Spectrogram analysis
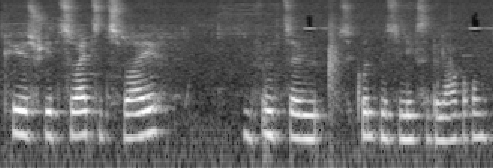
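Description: A woman giving casual, low-key, mildly grumbling commentary on her own gameplay. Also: flat delivery, moderate pace, dark tone, slight background noise. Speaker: gamer commentating own play.

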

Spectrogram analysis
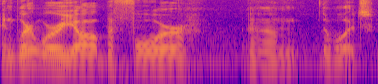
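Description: Relaxed male podcast co-host. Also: fairly low pitch, slow pace, slight background noise. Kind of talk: casual chat.

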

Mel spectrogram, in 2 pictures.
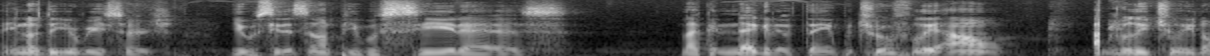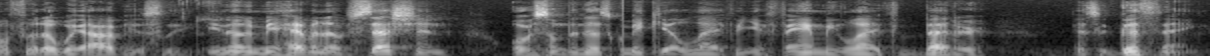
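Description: A man with a very deep, low voice co-hosts a casual podcast. He talks in an earnest, reflective way, circling his point and checking in with his listeners as he goes. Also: quick pace, a bit bright. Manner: earnest, reflective, often asks "you know what I mean". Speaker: podcast co-host.

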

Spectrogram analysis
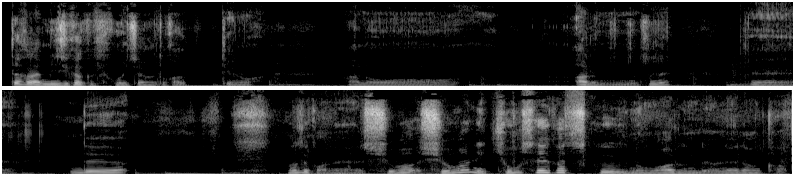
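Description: Rambling, chatty man with a mellow voice. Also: fairly low pitch, sing-song, moderate pace, long pauses, a little hiss or hum. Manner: rambling, self-correcting, chatty with many fillers. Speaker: English pronunciation learner reviewing a book. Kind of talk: casual spoken book review.

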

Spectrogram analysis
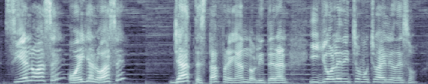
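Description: A woman's voice: on the high side, animated, brisk, fairly bright tone, faint music behind. A woman with a Mexican Spanish accent co-hosting a talk show, chatting casually and acting out quoted lines with animation. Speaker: radio show host.

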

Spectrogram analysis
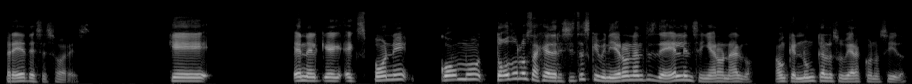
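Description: A man's voice: a little high, dry recording, clean studio sound. Thoughtful man hosting a chat. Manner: thoughtful, explaining ideas carefully. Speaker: host. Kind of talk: casual conversation.

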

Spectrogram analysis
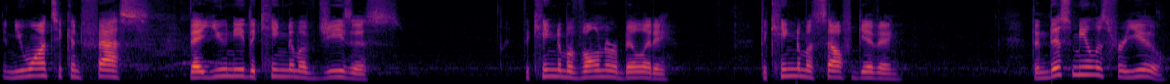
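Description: Male pastor, high bright voice, earnest kindly sermon delivery in short repeated phrases. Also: a little slow, pauses often. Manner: rhetorical repetition in short phrases. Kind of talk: church sermon and communion liturgy.

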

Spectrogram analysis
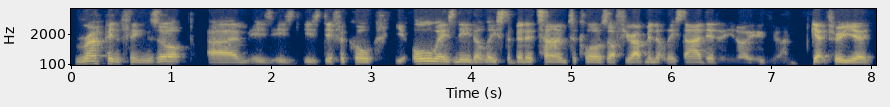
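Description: Here a UK physiotherapist hosting a podcast speaks at normal speed in a fairly low, slightly mellow voice with fairly even intonation. A congested nose makes him sound nasal and stuffed-up, and he rambles casually with frequent restarts over dull lo-fi sound.

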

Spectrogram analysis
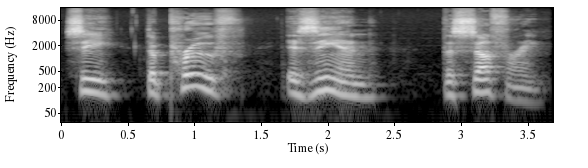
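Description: A man preaching a sermon as pastor, building emphasis with dramatic pauses and sometimes repeating words as he pushes a point. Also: on the high side, expressive, fairly bright tone.

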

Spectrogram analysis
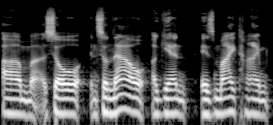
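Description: A man in his sixties from Ecuador, a podcast guest talking off the cuff in halting, restarting phrases. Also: on the low side, flat delivery, clear, resonant tone. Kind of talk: spontaneous conversation.

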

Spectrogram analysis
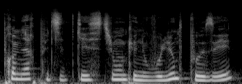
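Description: A woman's voice: mid-range voice, normal speed, dark tone. Friendly female radio co-host. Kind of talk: radio interview.

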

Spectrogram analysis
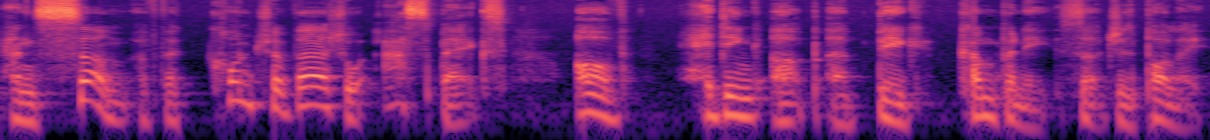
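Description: Man, podcast host, enthusiastic, casual, husky voice. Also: mid-range voice, darkish tone. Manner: enthusiastic, self-described bike tech fanboy.

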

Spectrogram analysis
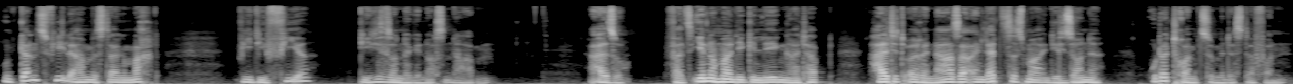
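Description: A man reading a bedtime story aloud in a gentle, expressive way. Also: lowish voice, moderate pace, no echo, studio quality.

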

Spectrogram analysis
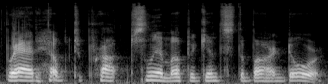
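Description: Slow, gravelly male story narrator. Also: on the high side, level tone, dark tone. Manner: measured, plain storytelling. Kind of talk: scripted narration of a romance story.

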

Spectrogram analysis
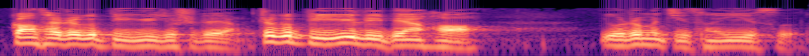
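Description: Earnest male preacher, dark husky voice. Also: on the low side, lively intonation, fast talker. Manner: earnest, warm storytelling preacher quoting scripture. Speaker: pastor. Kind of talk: sermon.

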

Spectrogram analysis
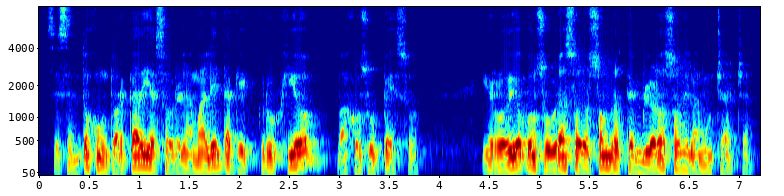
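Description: A man narrating an audiobook in a steady, measured reading. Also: on the low side. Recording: echoey room.

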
